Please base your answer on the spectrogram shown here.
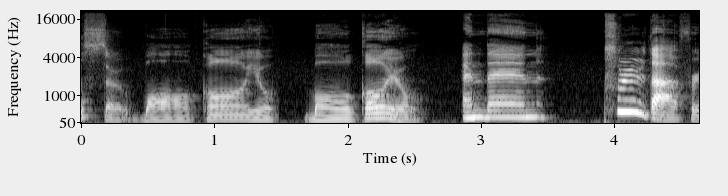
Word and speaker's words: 먹어요: But the G bottom consonant carried on to the next syllable. So 먹어요.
